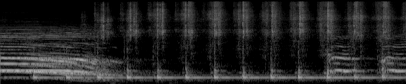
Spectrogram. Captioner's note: drums pounding; rattles rattling; lead dancer chanting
